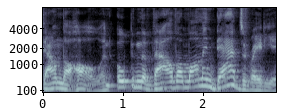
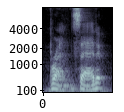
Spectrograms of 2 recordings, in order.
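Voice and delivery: ordinary delivery

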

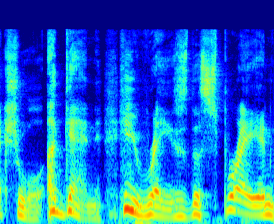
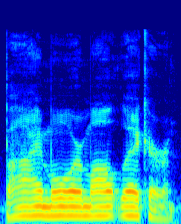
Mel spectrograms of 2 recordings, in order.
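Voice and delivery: put-on deadpan kid voice; slower than usual. Joke line in kid voice.

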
